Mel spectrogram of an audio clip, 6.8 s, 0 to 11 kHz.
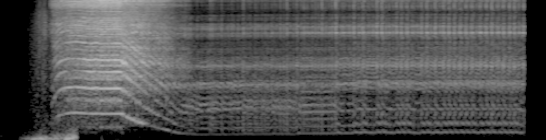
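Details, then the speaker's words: Nitro RC engine warmed to about 100°C: revs pick up nicely with a good top end and drop to idle, then idle rpm slowly creeps upward because the low-speed needle is lean and starves it of fuel at idle. "okay so now the opposite happens so the revs pick up nicely you can hear the top end is good drops down to idle okay but then almost immediately you can hear that the idle revs are going up so the rpm on idle goes up because now the engine isn't getting enough fuel on idle"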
